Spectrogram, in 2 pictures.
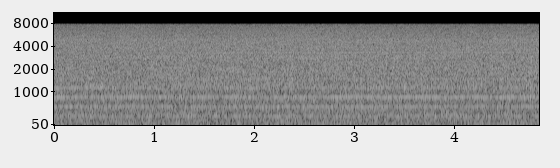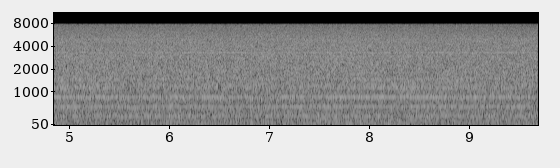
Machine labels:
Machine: fan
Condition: normal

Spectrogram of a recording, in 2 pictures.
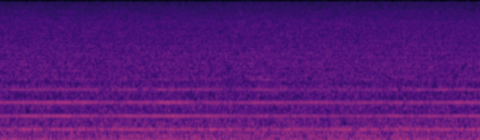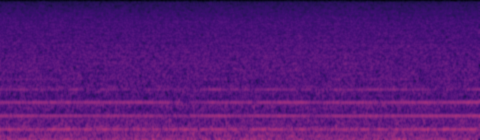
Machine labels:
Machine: fan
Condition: normal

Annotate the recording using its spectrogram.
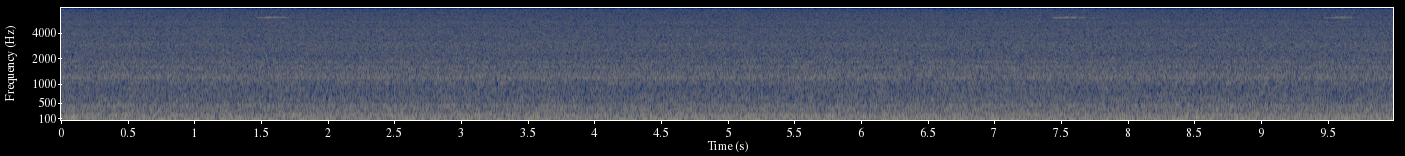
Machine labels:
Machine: fan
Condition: abnormal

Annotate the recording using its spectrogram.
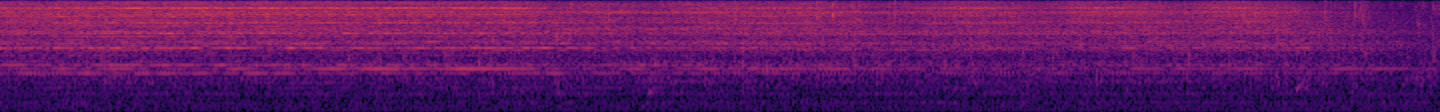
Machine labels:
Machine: pump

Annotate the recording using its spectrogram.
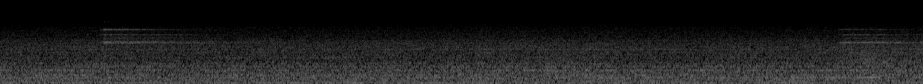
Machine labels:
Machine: fan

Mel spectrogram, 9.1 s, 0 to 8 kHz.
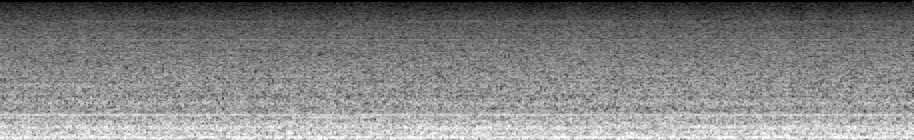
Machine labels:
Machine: slide rail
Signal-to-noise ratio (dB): -6 dB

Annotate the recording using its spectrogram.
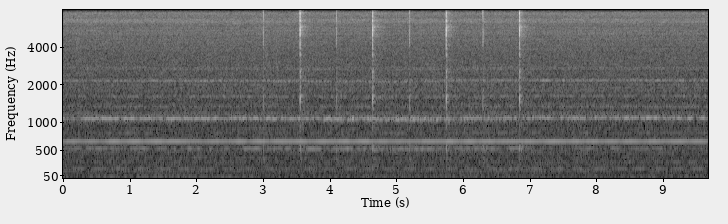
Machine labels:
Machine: valve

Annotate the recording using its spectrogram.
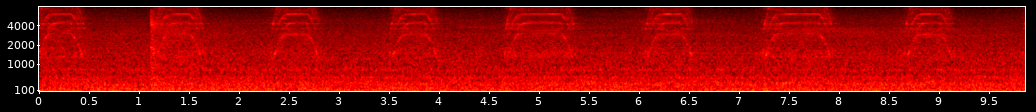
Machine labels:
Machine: slide rail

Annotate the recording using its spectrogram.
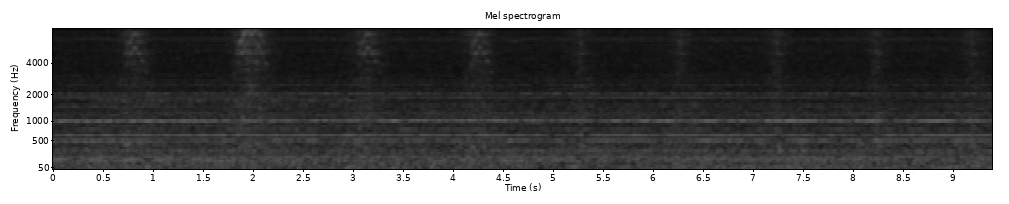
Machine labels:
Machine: slide rail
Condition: normal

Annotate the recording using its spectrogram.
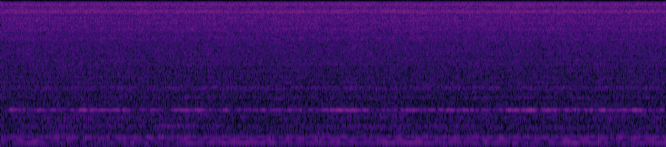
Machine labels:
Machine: fan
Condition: normal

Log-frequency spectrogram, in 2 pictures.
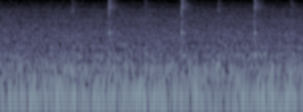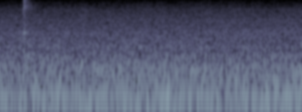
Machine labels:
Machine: valve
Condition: normal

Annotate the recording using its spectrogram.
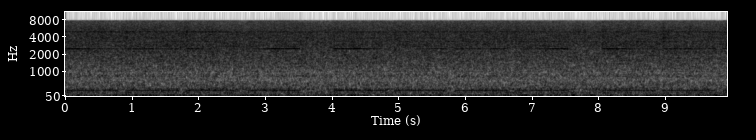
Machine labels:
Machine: slide rail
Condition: normal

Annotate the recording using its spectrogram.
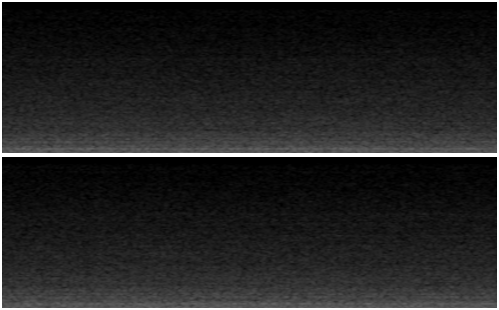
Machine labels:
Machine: fan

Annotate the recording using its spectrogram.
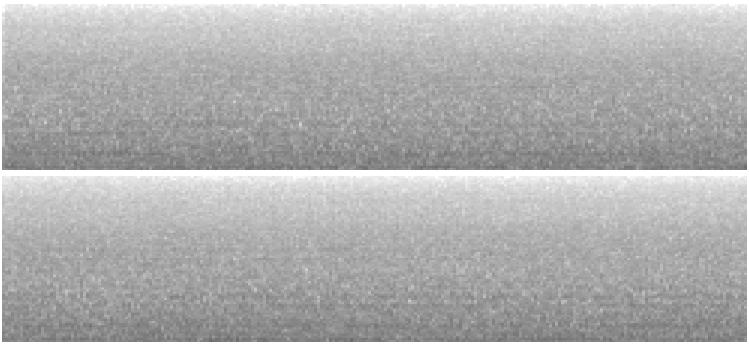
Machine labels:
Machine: fan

